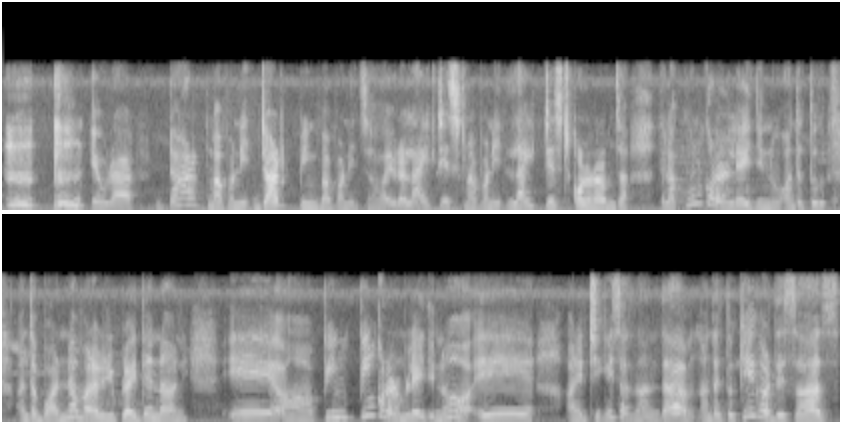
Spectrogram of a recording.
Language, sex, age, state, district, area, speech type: Nepali, female, 18-30, West Bengal, Kalimpong, rural, spontaneous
